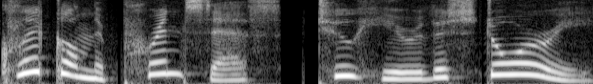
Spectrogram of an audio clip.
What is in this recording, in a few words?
princess read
